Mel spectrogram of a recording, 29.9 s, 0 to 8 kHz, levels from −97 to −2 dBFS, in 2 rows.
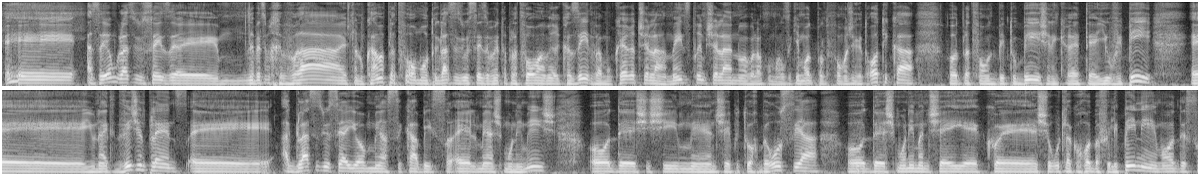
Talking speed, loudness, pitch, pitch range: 120 wpm, -15 LUFS, 100 Hz, 95-110 Hz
